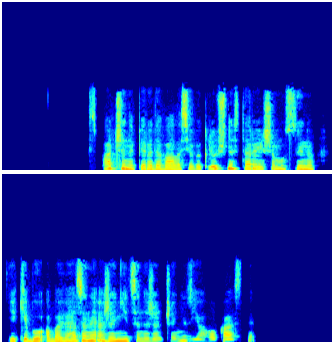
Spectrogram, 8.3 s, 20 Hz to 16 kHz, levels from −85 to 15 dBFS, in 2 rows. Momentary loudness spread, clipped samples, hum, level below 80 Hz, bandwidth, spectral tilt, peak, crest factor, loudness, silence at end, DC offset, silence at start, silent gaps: 11 LU; under 0.1%; none; -60 dBFS; 8.2 kHz; -5 dB/octave; -2 dBFS; 18 dB; -20 LUFS; 1 s; under 0.1%; 1.1 s; 4.08-4.17 s, 7.13-7.18 s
